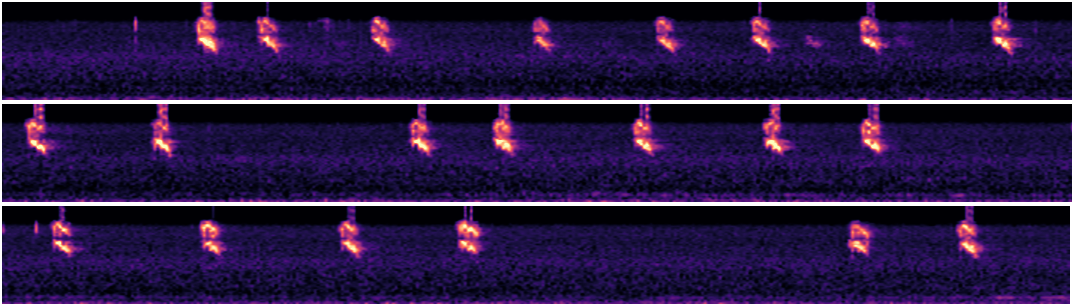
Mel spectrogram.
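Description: A small songbird giving short, sharp, high chirps, one or two a second in irregular runs with a brief pause near the end, over a steady low rumble.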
